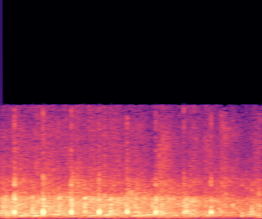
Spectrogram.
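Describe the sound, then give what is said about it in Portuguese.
Clapping from an audience at a samba gathering, a fairly quiet, rhythmic patter with regular accented claps on a steady beat throughout. “uma salva de palmas, gente”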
